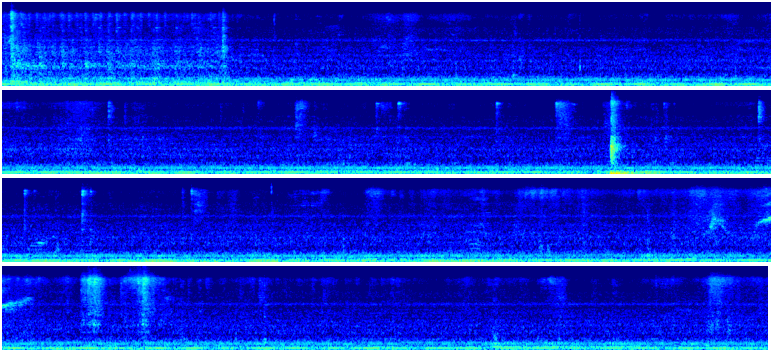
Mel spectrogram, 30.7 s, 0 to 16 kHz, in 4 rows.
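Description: Epson L120 inkjet printer running its head-cleaning cycle: a steady low mechanical hum with scattered light clicks, one sharp knock about 14 seconds in and a short rising squeak a little after 20 seconds.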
